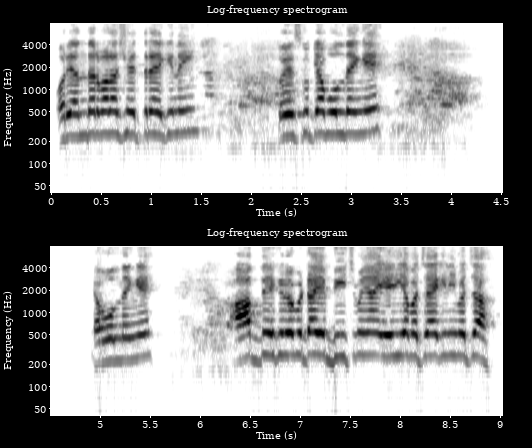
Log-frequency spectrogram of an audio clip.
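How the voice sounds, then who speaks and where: A man's voice: very high voice, little pitch movement, moderate pace, pauses often, fairly bright tone, a faint crowd. A young man teaching a classroom lecture, blunt and joking, who asks his students questions and then answers them himself.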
